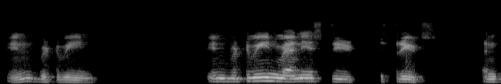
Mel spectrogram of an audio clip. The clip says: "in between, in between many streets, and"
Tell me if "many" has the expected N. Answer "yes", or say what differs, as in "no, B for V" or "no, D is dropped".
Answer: yes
